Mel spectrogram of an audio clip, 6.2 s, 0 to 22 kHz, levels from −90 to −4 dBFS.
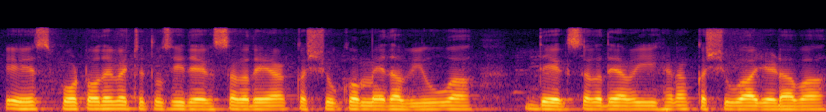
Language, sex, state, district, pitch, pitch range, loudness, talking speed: Punjabi, male, Punjab, Kapurthala, 120 Hz, 115-125 Hz, -16 LUFS, 195 wpm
